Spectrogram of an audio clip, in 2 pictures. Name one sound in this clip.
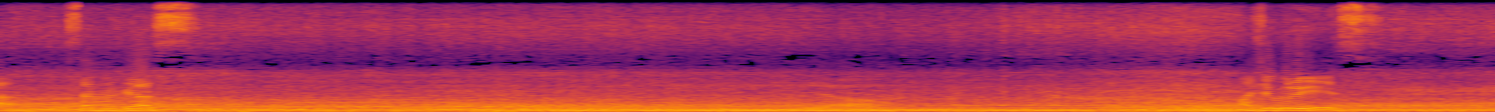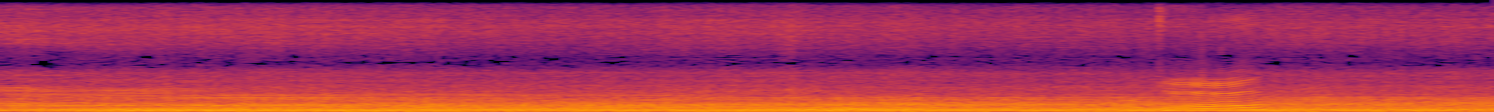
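A motorcycle engine revs up sharply a few times.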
